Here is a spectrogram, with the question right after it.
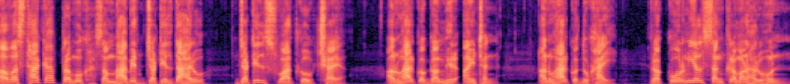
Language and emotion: Nepali, neutral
